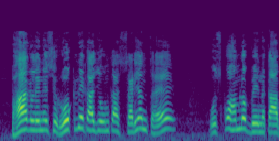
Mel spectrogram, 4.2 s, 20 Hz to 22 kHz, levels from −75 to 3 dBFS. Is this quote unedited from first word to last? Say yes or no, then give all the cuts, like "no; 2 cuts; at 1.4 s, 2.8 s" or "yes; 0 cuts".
yes; 0 cuts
